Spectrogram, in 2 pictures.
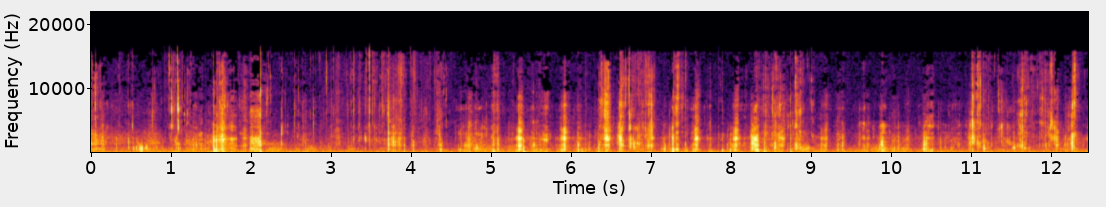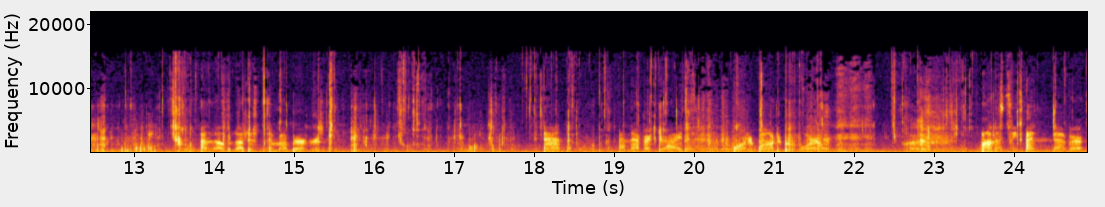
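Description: A young woman chews food loudly and wetly, close to a microphone.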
